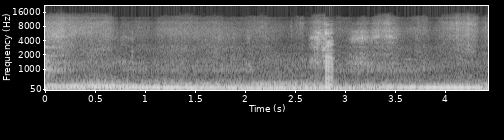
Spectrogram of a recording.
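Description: An Audi R8 Performance pulls away on a winter road, its engine a low steady interior rumble with a brief rising rev partway through, heard from inside the cabin.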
